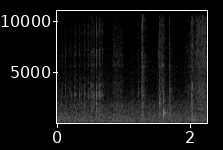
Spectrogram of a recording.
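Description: Scissors snipping through cardstock: a few short, quiet snips as tabs are cut down along a score line.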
